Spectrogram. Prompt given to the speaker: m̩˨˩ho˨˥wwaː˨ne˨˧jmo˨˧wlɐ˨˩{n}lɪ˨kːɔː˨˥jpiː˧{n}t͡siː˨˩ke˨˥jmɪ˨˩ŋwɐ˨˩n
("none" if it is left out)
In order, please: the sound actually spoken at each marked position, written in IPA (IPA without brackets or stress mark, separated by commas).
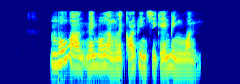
ŋ, n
